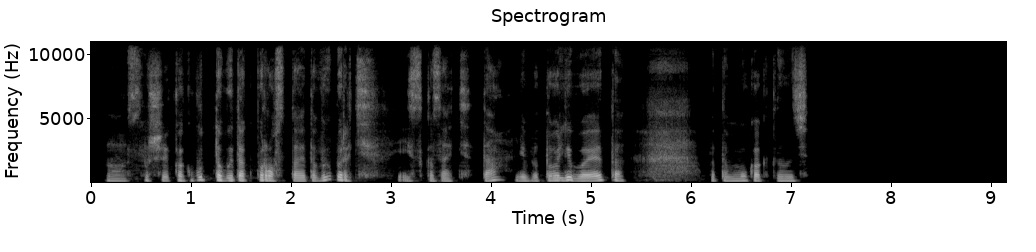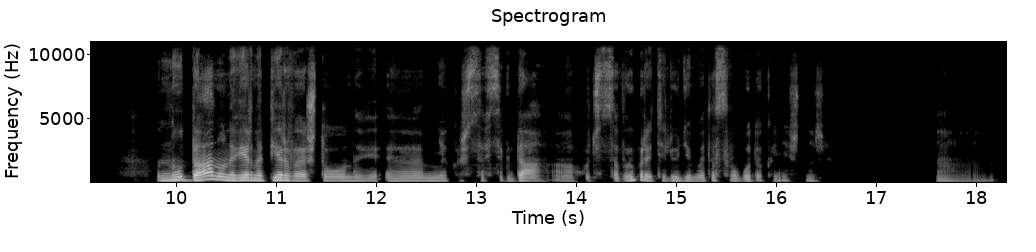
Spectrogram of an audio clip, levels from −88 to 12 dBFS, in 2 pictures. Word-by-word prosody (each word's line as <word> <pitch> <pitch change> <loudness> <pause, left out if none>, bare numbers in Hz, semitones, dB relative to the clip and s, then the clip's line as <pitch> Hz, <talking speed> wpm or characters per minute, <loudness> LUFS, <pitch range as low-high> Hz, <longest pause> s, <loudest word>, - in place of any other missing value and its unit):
А 145 -2 -12
слушай, 150 -3 -7
как 165 +4 -6
будто 200 -1 +1
бы 175 0 -2
так 175 -2 +1
просто 170 -6 0
это 135 +1 -4
выбрать 200 - -3 0.2
и - - -14
сказать 135 0 -10
да, 200 - -3 0.2
либо 145 0 -8
то, 170 +5 -4
либо 175 -5 +1
это. 170 +2 0 0.8
Потому 150 +2 -9
как 155 - -4
ты 150 - -12
начи 145 -1 -8 2.6
Ну, 180 +5 +5
да, 195 +8 +10
ну, 230 -3 +5
наверное, 190 -1 +7
1, 180 -4 +4
что, 150 -1 -3
наве 140 -1 -9
э, 140 -1 -7
мне 135 0 -8
кажется, - - -10
всегда, 140 -1 -3
а, 130 - -14
хочется 140 -1 -8
выбрать 170 +1 -2
людям- 140 -2 -7
это 135 +6 -6
свобода, 135 -5 -6
конечно 70 0 -17
же. - - -18 1.1
А. 130 +6 -18
150 Hz, 130 wpm, -25 LUFS, 140-180 Hz, 2.6 s, да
